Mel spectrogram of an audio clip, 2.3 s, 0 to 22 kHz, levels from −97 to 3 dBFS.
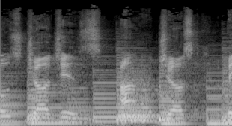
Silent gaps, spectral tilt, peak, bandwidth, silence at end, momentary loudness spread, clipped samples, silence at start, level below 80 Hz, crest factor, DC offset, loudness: none; -6 dB/octave; -2 dBFS; 16 kHz; 0 s; 8 LU; under 0.1%; 0 s; -38 dBFS; 18 dB; under 0.1%; -21 LUFS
